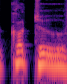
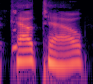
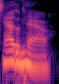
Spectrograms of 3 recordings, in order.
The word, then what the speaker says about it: koutou: Kia ora koutou Pongaroa. Right. That's Kowtow.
